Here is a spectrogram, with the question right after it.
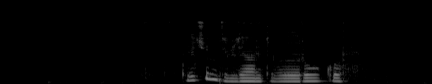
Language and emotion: Russian, sad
